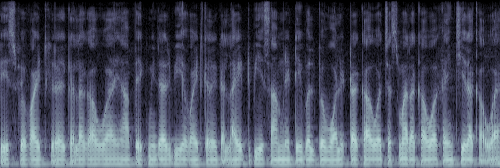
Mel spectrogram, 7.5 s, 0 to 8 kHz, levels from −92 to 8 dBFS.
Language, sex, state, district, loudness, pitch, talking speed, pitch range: Hindi, male, Chhattisgarh, Bastar, -18 LUFS, 80 Hz, 255 wpm, 80-85 Hz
